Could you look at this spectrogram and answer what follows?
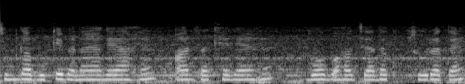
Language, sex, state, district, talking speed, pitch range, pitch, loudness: Hindi, female, Rajasthan, Bikaner, 180 wpm, 215-225 Hz, 220 Hz, -16 LUFS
